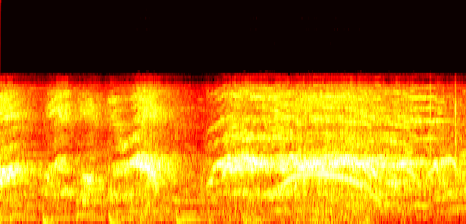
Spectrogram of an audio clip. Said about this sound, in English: She'd get standing ovations and cheers, and you could yell her name.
